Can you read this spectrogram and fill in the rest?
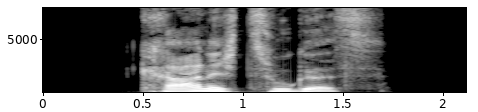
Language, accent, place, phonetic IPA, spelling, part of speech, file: German, Germany, Berlin, [ˈkʁaːnɪçˌt͡suːɡəs], Kranichzuges, noun, De-Kranichzuges.ogg
- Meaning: genitive singular of Kranichzug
